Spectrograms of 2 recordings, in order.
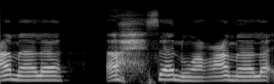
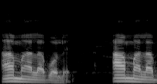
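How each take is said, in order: First: "আমালা" starting with a squeezed throat ain; correct ain. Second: "আমালা" with hamza instead of ain; low, plain "আমালা" with a light glottal onset; common mispronunciation. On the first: Teacher models how it must be said, "আমালা" with ain. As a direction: chant "আমালা" higher, with ain from mid-throat. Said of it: "এভাবে বলতে হবে". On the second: Teacher shows the mistake, "আমালা" with hamza. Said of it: "আইনের জায়গায় হামজা এনে উচ্চারণ করে". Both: Shown as a demonstration.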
